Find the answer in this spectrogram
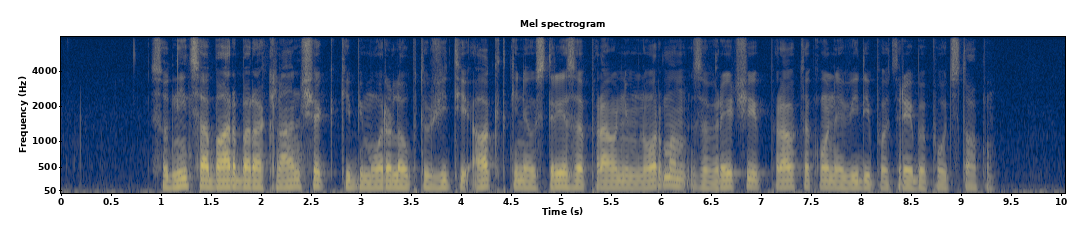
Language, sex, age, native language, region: Slovenian, male, 18-29, Slovenian, Central Slovenia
